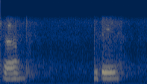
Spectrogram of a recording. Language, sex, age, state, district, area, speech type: Hindi, female, 30-45, Uttar Pradesh, Sitapur, rural, conversation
